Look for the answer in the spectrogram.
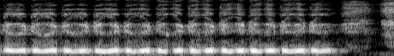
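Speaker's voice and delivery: high loud rattling cackle; Wicked witch cackle. Retold or imitated. Imitating the Wicked witch with a loud high cackle. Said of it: "she was like".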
